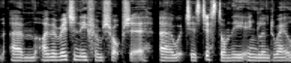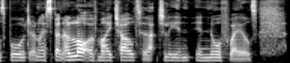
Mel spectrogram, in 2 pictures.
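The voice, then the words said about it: English accent, not local Scottish. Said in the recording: “I live in Aberdeenshire now, but I didn't grow up here, and you can probably tell that from my accent.”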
